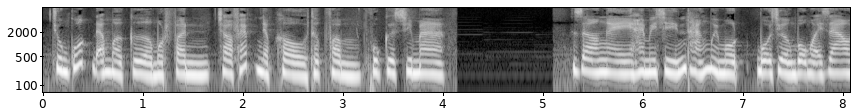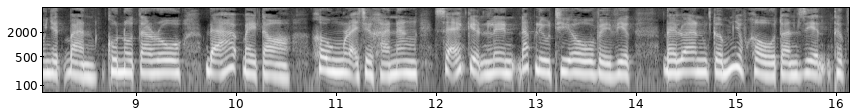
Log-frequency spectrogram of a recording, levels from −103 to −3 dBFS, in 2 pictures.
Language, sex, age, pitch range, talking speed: Vietnamese, female, 20-39, 185-215 Hz, 180 wpm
